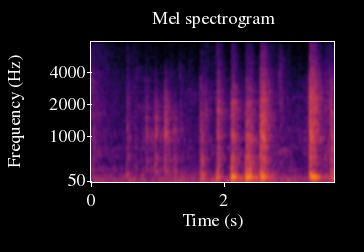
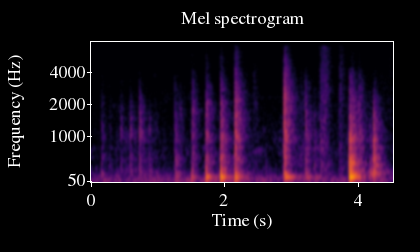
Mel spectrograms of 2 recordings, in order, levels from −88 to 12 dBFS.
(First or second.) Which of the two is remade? first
